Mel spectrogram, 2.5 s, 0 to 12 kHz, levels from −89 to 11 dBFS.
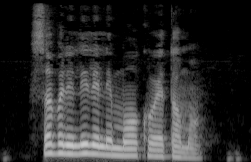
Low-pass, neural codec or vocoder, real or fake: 10.8 kHz; none; real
